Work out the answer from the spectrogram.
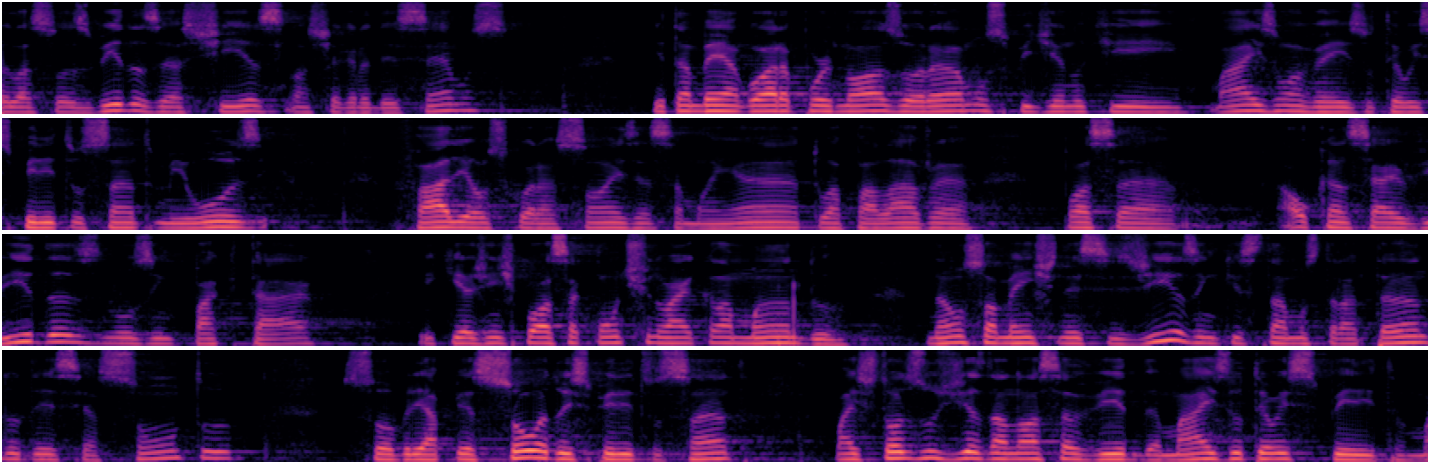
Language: Portuguese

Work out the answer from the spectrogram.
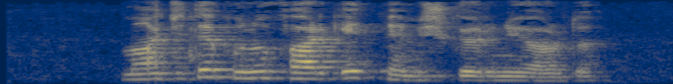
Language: Turkish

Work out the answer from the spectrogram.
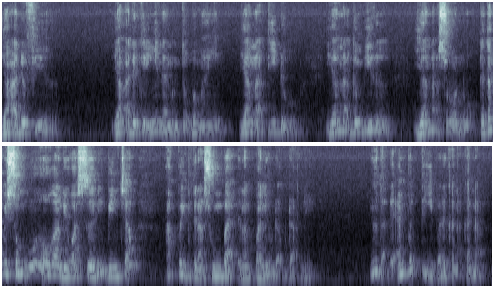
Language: Malay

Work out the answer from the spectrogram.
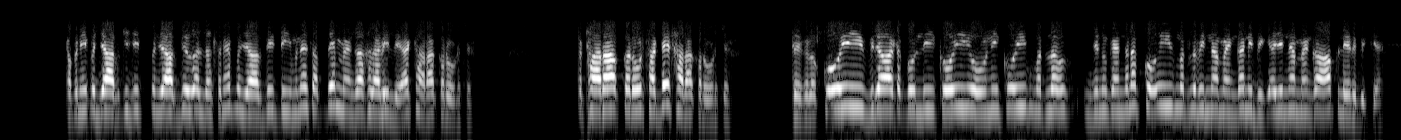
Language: Punjabi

